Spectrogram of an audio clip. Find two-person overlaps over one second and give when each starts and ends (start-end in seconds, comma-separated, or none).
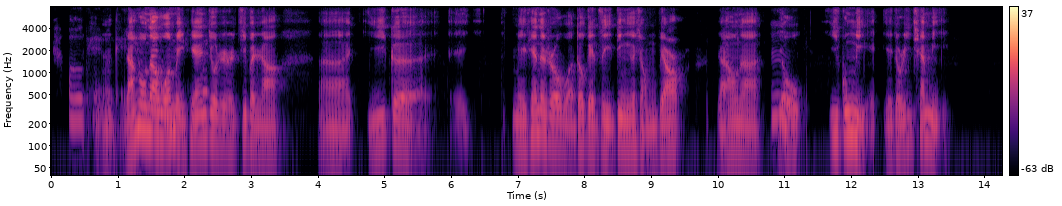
0.7-2.4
